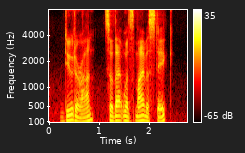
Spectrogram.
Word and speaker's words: deuteron: of deuteron fuel rods it is pronounced deuteron not deuterion deuteron so that was my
